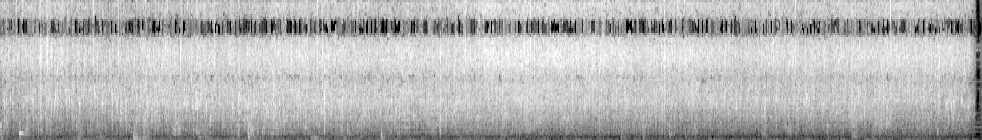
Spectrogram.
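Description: Garlic, onion and ginger fry in a pan for spicy chicken feet, giving a loud, steady sizzle with a few faint utensil scrapes and no talking.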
